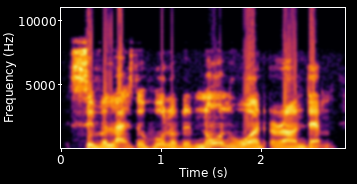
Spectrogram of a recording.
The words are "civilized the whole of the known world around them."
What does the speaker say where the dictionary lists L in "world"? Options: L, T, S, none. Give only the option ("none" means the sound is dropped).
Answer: none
